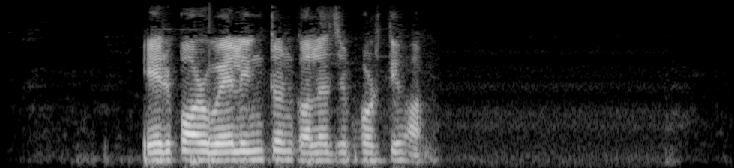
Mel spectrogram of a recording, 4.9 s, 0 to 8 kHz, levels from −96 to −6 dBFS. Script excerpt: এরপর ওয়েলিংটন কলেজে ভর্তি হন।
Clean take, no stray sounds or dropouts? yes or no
yes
